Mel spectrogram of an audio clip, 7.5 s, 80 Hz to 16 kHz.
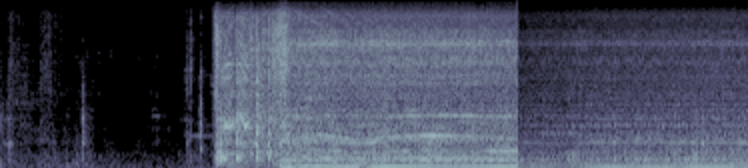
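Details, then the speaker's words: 2017 Dodge Challenger 3.6L VVT V6 after replacing a leaking oil cooler and reinstalling the intake manifold: brief crank, quick catch and short flare, then smooth even idle with no misfire; normal start and idle. "Everything seems to be doing as it's supposed to be doing."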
